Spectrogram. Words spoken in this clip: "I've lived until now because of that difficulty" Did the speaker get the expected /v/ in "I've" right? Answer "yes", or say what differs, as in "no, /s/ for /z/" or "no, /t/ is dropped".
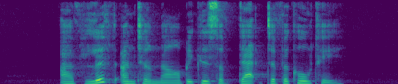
yes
